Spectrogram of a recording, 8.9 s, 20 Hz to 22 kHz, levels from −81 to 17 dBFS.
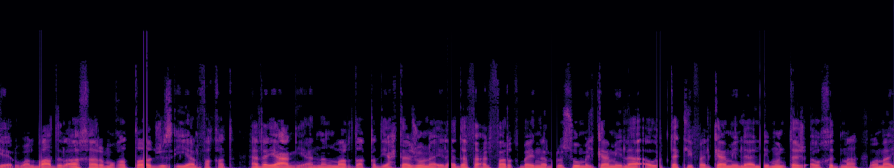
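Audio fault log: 0.41, 1.44–1.48, 3.48, 4.49–4.53, 5.52–5.58, 6.58–6.61 and 7.61–7.65 s: gap between stream segments. The speech is cut by hard-edged silent holes of 8.5 to 54 ms, about once a second. This fits one-second stream segments whose time stamps leave small gaps, which the player fills with silence, so no audio is lost.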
